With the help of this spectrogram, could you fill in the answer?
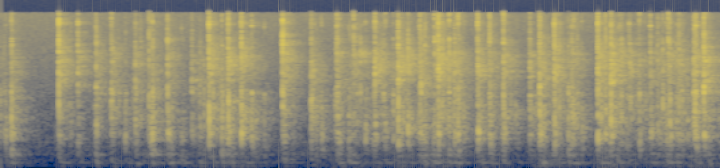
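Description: Fingertips type rapidly on a full-size black plastic computer keyboard with hollow keys, set on a white base. A steady stream of quick, dry, clicky taps sounds bright and midrange, with no low end, each click dying away almost at once. A brief pause near the start breaks the flow before the typing resumes unbroken.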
